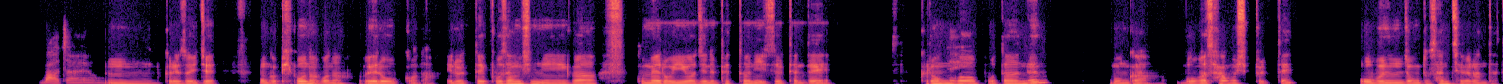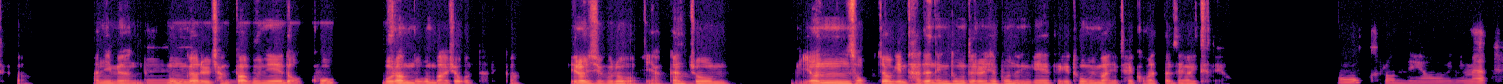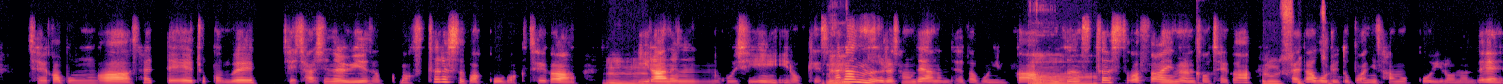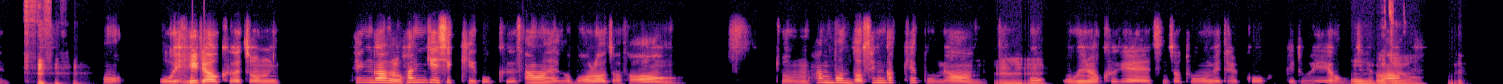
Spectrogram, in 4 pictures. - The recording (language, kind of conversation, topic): Korean, advice, 일상에서 구매 습관을 어떻게 조절하고 꾸준히 유지할 수 있을까요?
- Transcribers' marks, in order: other background noise; gasp; laugh; laughing while speaking: "오히려"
